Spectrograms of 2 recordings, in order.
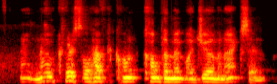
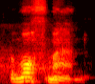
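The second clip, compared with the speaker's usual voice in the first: ordinary talk, nothing marked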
